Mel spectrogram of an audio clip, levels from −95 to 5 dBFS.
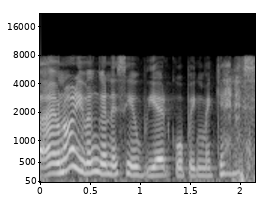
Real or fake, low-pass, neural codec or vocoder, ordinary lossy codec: real; none; none; none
